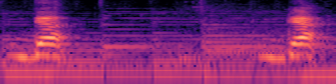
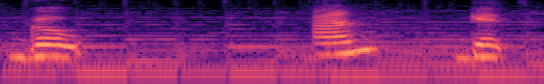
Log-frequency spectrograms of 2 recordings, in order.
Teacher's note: The articulations involved in this production is the soft part of the palate. The back of the tongue is raised and pulled back to connect the back of the hard palate and the soft palate. The place of articulation is velar.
